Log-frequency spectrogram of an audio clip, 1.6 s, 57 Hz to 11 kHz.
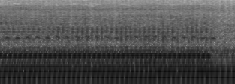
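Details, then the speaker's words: TaoTao 110cc mini quad at fast idle: fast steady knocking clatter, smoking heavily, very low compression; engine worn out and to be replaced with a Predator engine. "it's no running them still runs just knocks and it smokes a lot so I think it's time for our nice new predator"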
